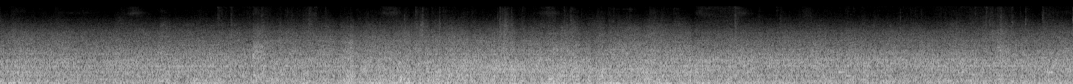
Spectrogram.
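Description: Suburban electric train running at speed, heard from inside the passenger carriage: a steady running rumble of wheels on rails, with a few faint clicks.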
